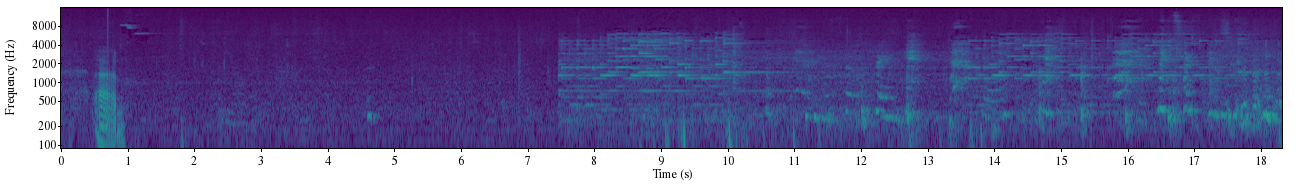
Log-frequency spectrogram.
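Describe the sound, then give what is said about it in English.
A phone ringtone starts partway through and keeps going, a bright, busy electronic melody playing steadily over faint background noise, for an incoming call from the speaker's son. “Wait, hold on, my son is ringing.”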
